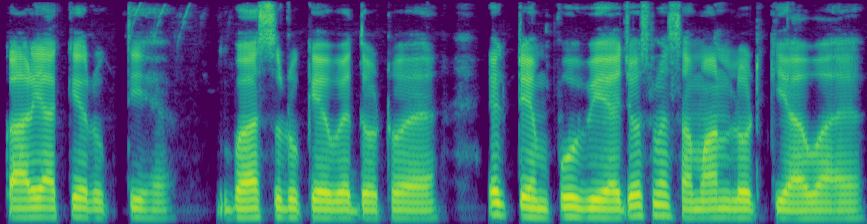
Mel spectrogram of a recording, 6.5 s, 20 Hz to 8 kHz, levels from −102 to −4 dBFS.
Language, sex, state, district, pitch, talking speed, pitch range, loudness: Hindi, male, Bihar, Lakhisarai, 115 Hz, 200 wpm, 110-120 Hz, -18 LUFS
